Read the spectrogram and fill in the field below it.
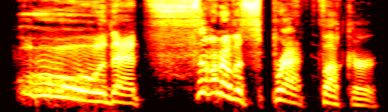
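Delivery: a sharp high "Oh" that breaks into a curse; angry outburst. Acted. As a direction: spit the insult out the moment it dawns on you. Sudden realisation of betrayal.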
